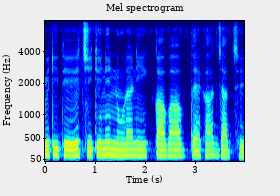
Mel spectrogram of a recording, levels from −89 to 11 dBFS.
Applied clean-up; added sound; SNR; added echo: none; none; none; none.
